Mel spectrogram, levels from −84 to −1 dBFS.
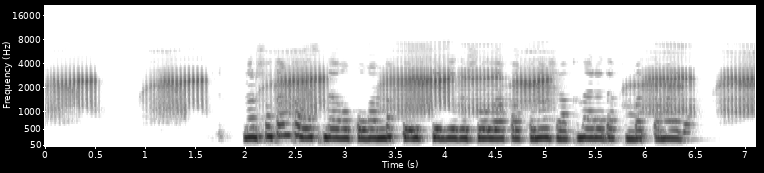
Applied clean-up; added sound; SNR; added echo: classical method WPE with log-MMSE.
